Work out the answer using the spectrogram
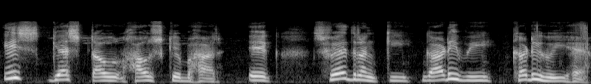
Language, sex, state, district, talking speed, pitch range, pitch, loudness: Hindi, male, Himachal Pradesh, Shimla, 140 wpm, 170-215 Hz, 185 Hz, -15 LUFS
